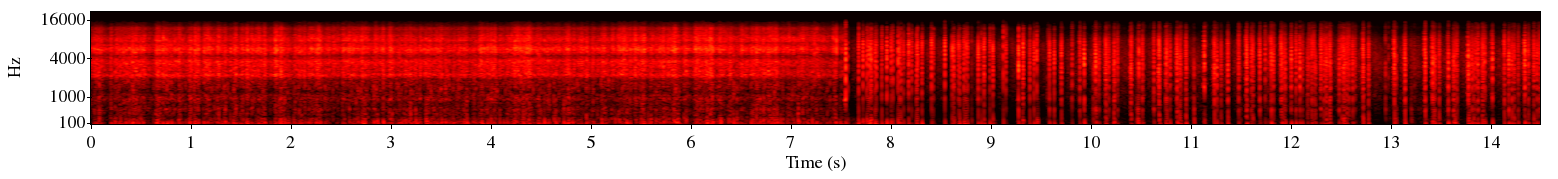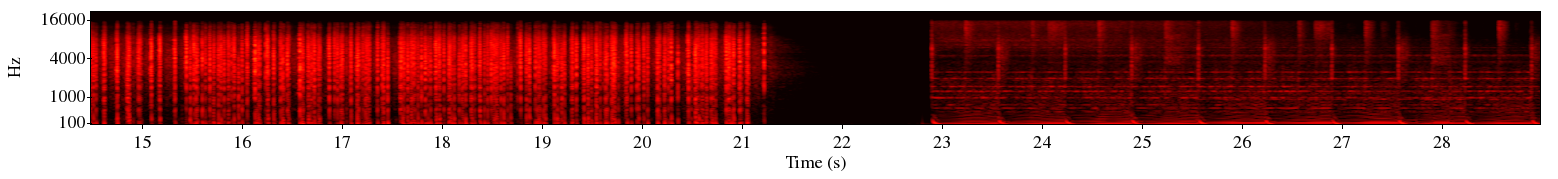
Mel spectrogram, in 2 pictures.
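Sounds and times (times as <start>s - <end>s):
firework fountain hissing and crackling: 0.0s - 21.6s.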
